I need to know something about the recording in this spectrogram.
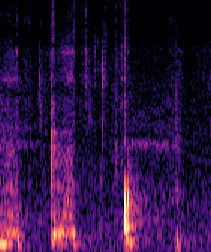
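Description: A few light taps and clicks as a small cup of acrylic paint with a wooden stir stick in it is picked up from the table.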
